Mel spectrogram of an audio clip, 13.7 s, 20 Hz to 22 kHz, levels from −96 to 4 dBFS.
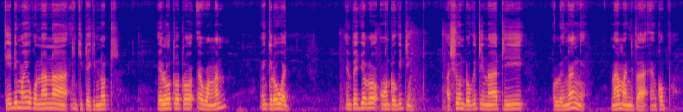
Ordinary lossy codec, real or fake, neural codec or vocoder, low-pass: none; real; none; none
